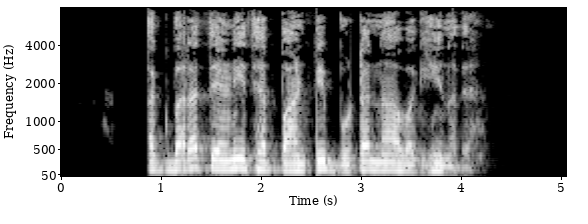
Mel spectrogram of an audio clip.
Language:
Phalura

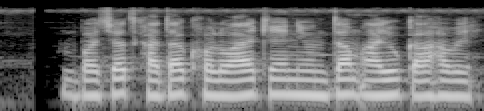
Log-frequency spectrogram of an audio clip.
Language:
Chhattisgarhi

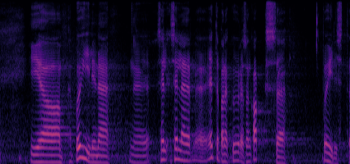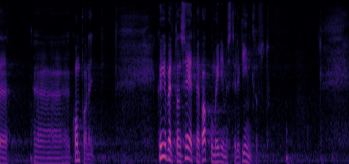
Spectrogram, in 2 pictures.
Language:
Estonian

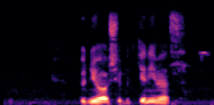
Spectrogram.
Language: Uzbek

